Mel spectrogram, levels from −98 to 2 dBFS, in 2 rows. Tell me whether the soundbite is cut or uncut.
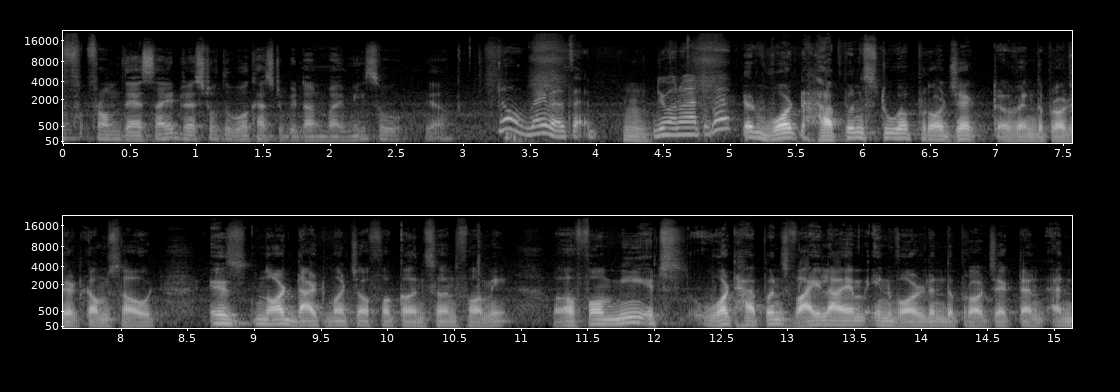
uncut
